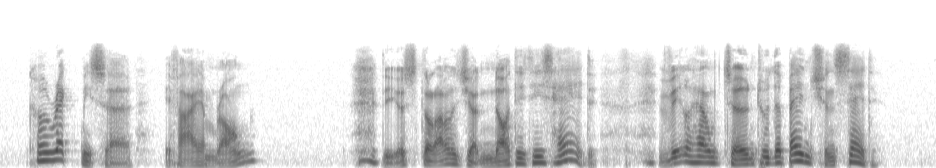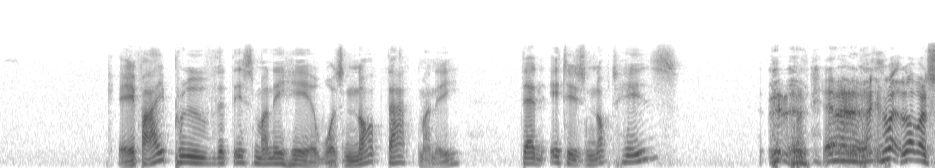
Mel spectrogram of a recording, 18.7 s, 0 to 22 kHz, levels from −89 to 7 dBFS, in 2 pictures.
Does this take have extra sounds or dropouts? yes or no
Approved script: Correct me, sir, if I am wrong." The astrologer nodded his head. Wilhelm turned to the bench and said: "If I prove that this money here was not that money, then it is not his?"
no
